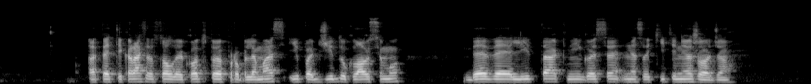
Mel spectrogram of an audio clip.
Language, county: Lithuanian, Vilnius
